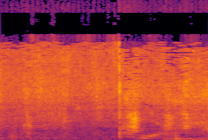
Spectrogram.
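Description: Food stirred while frying in a pan after soy sauce or Maggi is added: a steady, dense sizzle with a few louder scraping strokes of the stirring, and no talk.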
